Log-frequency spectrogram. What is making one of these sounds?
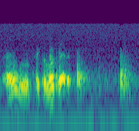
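A man speaks briskly through a radio microphone.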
